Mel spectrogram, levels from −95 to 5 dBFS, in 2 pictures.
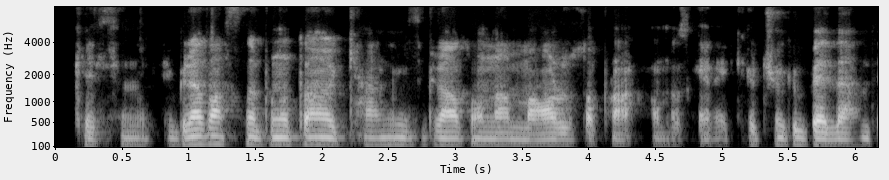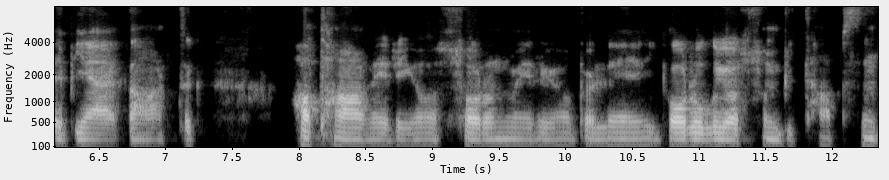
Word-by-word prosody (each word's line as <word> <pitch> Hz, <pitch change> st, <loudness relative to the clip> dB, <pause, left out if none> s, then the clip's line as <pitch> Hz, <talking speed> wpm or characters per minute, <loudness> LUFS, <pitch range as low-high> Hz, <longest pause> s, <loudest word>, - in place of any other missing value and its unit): Kesinlikle. 105 Hz, -1 st, -10 dB
Biraz 120 Hz, +2 st, +7 dB
aslında 125 Hz, -3 st, +2 dB
bunu 115 Hz, 0 st, +1 dB
da 115 Hz, -2 st, +4 dB
kendimizi 110 Hz, 0 st, -6 dB
biraz 105 Hz, -1 st, +3 dB
ona 100 Hz, -1 st, 0 dB
maruz 100 Hz, 0 st, +2 dB
da -, -, +1 dB
bırakmamız -, -, -5 dB
gerekiyor. -, -, -9 dB
Çünkü 110 Hz, -2 st, -4 dB
beden 100 Hz, -1 st, +5 dB
de -, -, -2 dB
bir 100 Hz, -, -2 dB
yerde 95 Hz, -1 st, +1 dB
artık 95 Hz, 0 st, -7 dB, 0.6 s
hata 100 Hz, -1 st, +3 dB
veriyor, 100 Hz, 0 st, -6 dB
sorun 100 Hz, 0 st, -1 dB
veriyor. 100 Hz, 0 st, -9 dB
Böyle 105 Hz, +1 st, -5 dB, 0.2 s
yoruluyorsun, 100 Hz, -1 st, +2 dB
bitapsın 105 Hz, -1 st, -10 dB
100 Hz, 120 wpm, -23 LUFS, 100-110 Hz, 0.6 s, Biraz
